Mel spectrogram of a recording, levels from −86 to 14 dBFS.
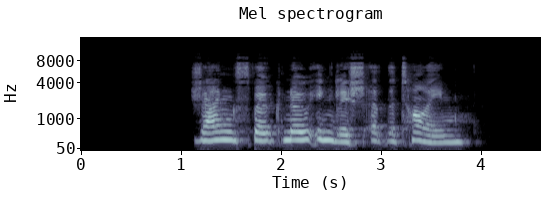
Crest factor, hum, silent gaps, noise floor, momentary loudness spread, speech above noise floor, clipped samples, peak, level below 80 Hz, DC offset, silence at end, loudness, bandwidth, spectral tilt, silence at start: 16 dB; none; none; under -90 dBFS; 11 LU; over 70 dB; under 0.1%; -6 dBFS; -72 dBFS; under 0.1%; 0.75 s; -21 LUFS; 8.6 kHz; -4.5 dB/octave; 1.1 s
